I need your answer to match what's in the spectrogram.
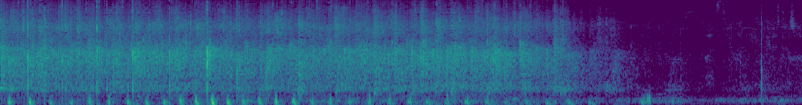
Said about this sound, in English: Let's just honor them with an applause.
